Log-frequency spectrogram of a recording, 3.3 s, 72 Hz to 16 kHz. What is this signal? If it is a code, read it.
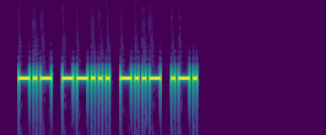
Morse code, heard as a keyed tone, about 32 wpm, 700 Hz. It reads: K7XR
